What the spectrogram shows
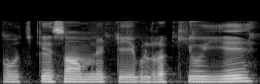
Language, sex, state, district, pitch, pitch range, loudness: Hindi, male, Uttar Pradesh, Shamli, 125 Hz, 120-130 Hz, -17 LUFS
